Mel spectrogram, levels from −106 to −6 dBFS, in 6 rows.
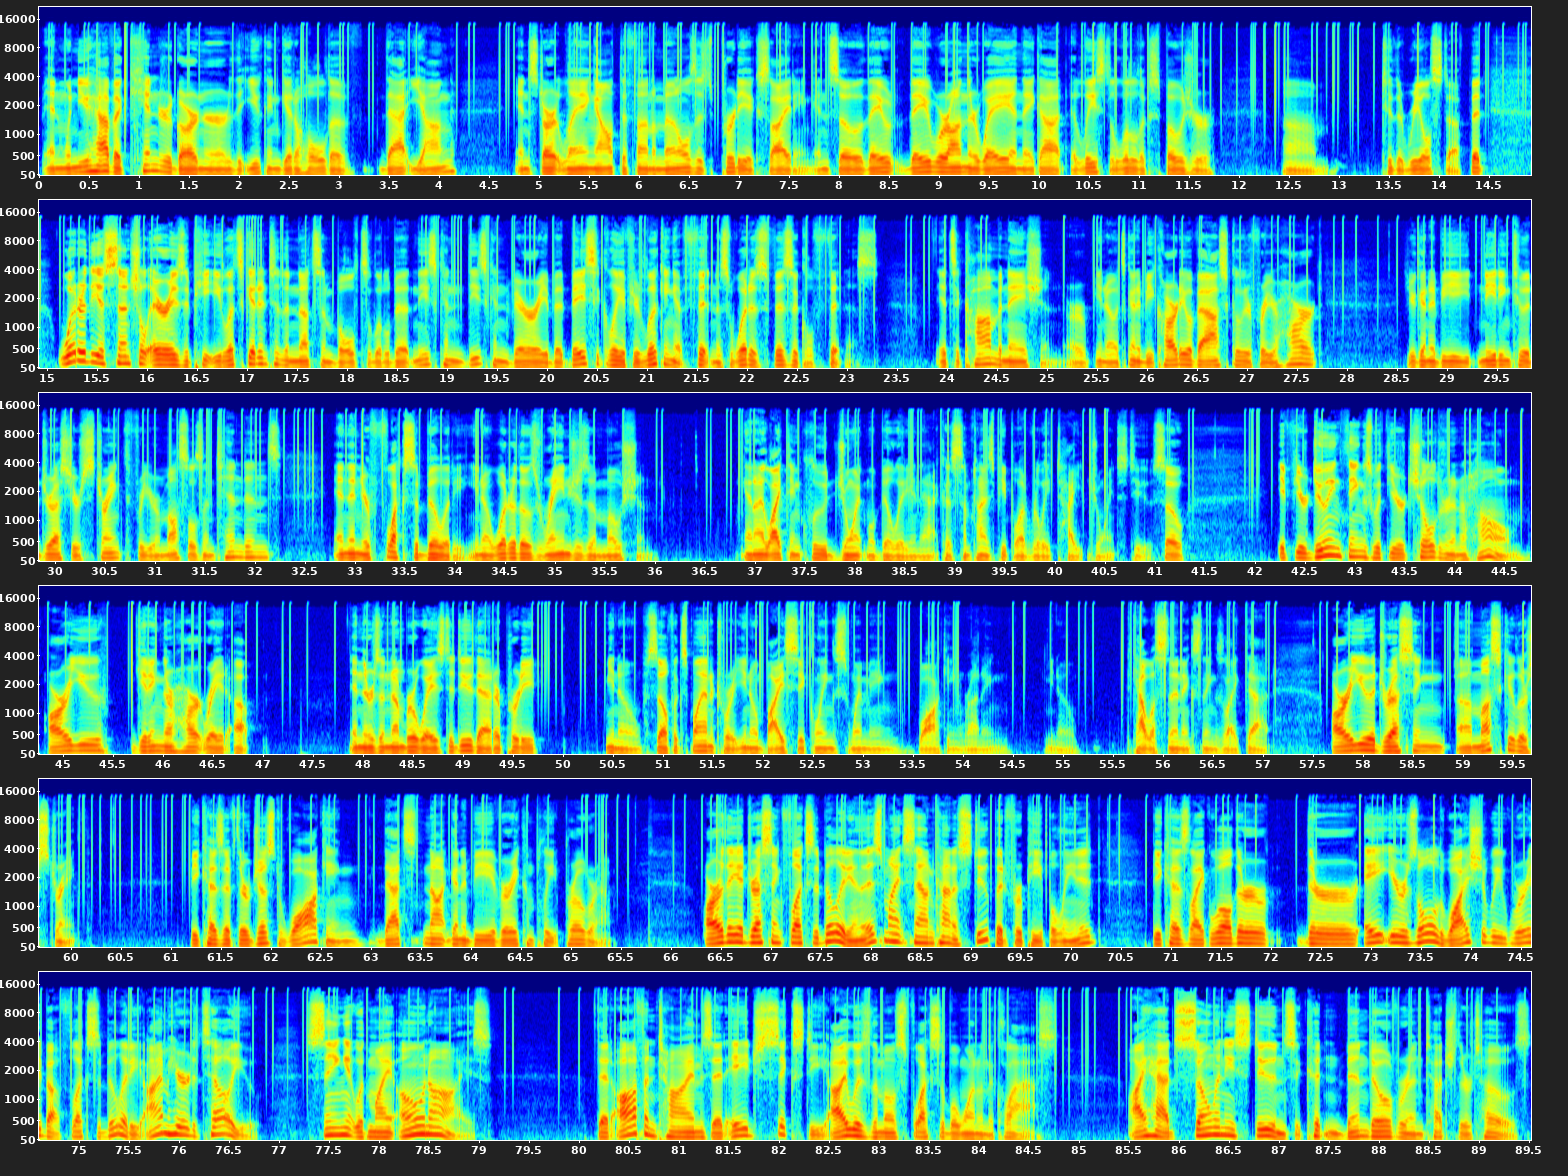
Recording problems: crackle, like an old record; noticeable; 20 dB below the speech

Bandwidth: 14.5 kHz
